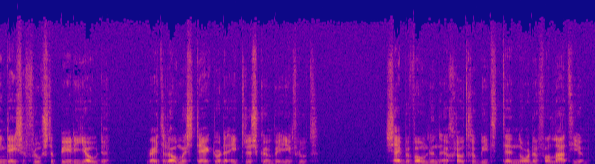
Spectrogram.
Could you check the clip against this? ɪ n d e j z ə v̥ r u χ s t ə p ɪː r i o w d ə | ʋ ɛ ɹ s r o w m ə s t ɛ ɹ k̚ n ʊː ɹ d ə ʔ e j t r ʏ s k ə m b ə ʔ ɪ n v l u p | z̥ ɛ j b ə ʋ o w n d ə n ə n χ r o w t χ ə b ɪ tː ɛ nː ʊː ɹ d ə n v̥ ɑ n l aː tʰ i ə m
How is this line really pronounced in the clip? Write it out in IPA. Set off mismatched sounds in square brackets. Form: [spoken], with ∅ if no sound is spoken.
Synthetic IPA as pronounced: ɪ n d e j z ə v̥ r u χ s t ə p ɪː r i o w d ə | ʋ ɛ ɹ [t] r o w m ə s t ɛ ɹ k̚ [d] ʊː ɹ d ə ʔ e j t r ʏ s k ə m b ə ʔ ɪ n v l u [t] | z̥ ɛ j b ə ʋ o w n d ə n ə n χ r o w t χ ə b [i] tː ɛ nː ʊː ɹ d ə n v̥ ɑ n l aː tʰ i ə m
